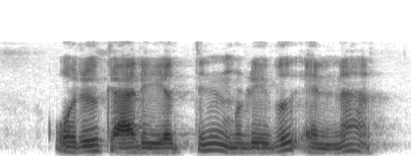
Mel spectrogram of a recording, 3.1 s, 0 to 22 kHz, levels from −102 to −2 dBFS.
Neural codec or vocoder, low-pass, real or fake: vocoder, 22.05 kHz, 80 mel bands, WaveNeXt; 7.2 kHz; fake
